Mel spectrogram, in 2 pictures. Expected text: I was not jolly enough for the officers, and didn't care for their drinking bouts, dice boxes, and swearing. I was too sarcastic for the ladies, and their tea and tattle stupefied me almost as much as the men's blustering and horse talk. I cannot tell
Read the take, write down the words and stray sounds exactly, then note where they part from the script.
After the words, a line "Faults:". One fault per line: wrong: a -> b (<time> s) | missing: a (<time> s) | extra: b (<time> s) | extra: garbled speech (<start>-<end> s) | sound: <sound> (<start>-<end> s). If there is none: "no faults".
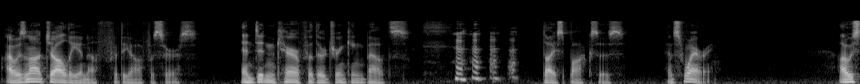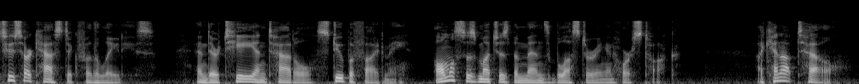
I was not jolly enough for the officers, and didn't care for their drinking bouts, dice boxes, and swearing. I was too sarcastic for the ladies, and their tea and tattle stupefied me almost as much as the men's blustering and horse talk. I cannot tell
Faults:
sound: laugh (4.2-5.2 s)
